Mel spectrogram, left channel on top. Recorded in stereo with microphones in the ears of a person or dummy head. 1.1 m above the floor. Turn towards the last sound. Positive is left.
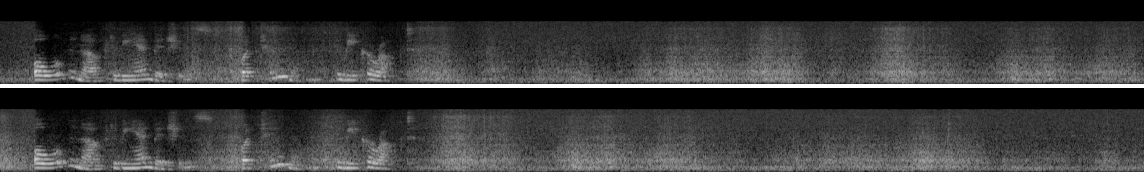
turn(degrees=50)  # may be behind; listen again after turning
